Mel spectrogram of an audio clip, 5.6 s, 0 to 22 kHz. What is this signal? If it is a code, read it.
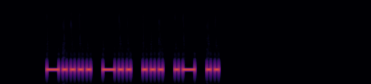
Morse code, heard as a keyed tone, about 20 wpm, 700 Hz. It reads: 6DSAI
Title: Code Groups - 5 Letter:Numbers - 20wpm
